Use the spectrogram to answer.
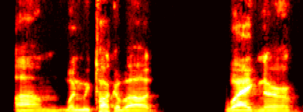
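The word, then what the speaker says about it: Вагнер: when we talk about Wagner or Bogner as you pronounce it in Russian is there anything to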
